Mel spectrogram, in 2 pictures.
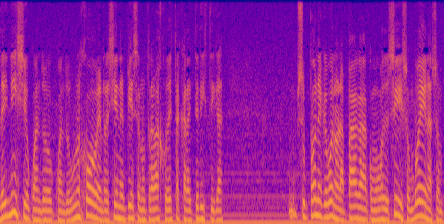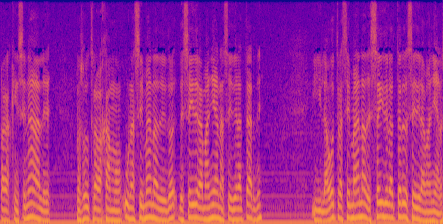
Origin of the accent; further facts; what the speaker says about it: San Fernando, Buenos Aires Province, Argentina; yo soy de San Fernando, nacido y criado aquí.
